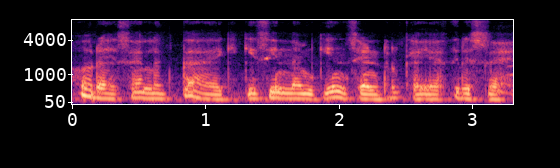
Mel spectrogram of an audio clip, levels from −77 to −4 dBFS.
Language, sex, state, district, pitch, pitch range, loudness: Hindi, male, Odisha, Malkangiri, 135 Hz, 125-145 Hz, -17 LUFS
